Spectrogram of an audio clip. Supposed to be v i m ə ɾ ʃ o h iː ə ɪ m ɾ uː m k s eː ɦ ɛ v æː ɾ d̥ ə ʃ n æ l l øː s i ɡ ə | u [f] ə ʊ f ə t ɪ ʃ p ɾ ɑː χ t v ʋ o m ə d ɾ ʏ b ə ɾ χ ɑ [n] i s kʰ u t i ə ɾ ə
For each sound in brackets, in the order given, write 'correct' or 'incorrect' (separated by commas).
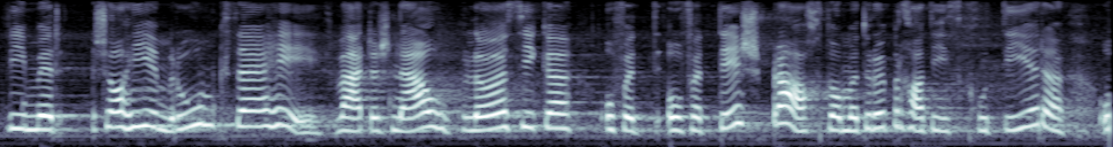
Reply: correct, incorrect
